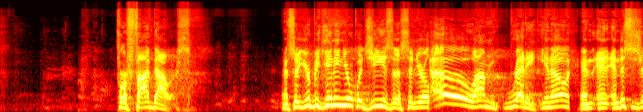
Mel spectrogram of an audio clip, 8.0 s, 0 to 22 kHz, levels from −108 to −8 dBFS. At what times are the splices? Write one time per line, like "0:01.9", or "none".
0:04.4
0:05.3
0:07.1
